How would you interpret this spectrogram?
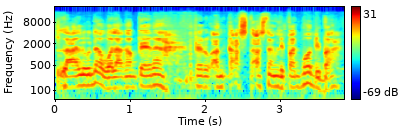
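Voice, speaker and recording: A man's voice: medium pitch, level tone, normal speed, background noise, close to an everyday voice. A man playing a cocky young hustler in a Filipino radio drama, teasing and persuasive, with a Filipino accent. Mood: sly, coaxing. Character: cocky young male hustler tempting with money.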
